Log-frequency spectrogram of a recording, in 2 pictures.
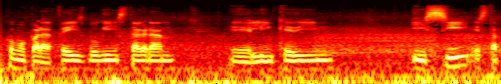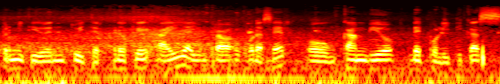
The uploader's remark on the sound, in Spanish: Hoy hice el podcast en bicicleta desde el parque Simón Bolívar de Bogotá.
